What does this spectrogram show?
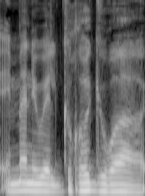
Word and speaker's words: Emmanuel Grégoire: Let's get his pronunciation right here. Emmanuel Grégoire. Grégoire.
